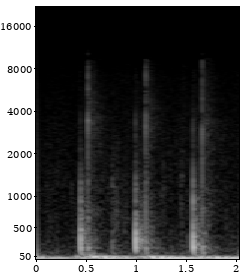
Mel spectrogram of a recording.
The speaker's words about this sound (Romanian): În jurul meu se află câteva facilități care mă fac mai bine înțeles. Oamenii merg pe parchet.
